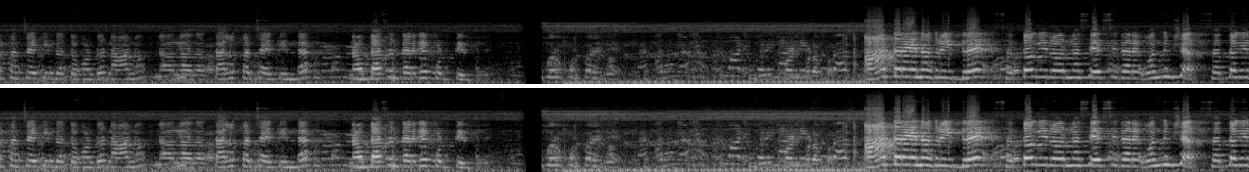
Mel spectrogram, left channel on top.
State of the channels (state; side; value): quieter; left; 4.9 dB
